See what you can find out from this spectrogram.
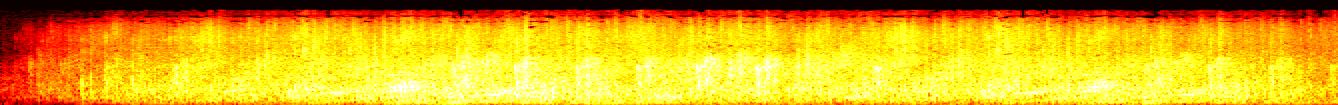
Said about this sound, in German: Der Kaiser, Kaiserin und das ganze Volk haben die Hände klatschen.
